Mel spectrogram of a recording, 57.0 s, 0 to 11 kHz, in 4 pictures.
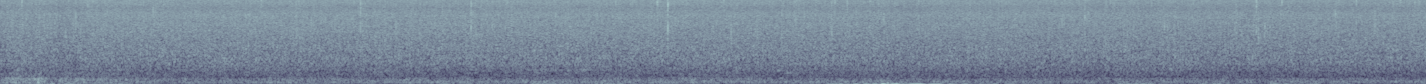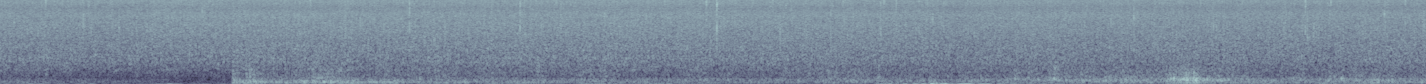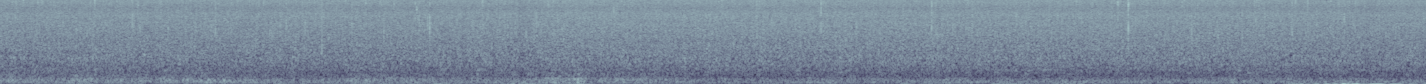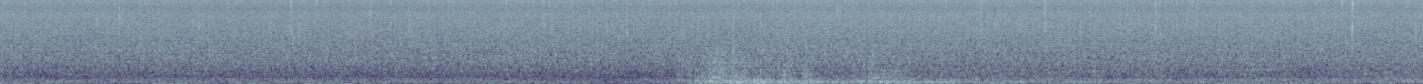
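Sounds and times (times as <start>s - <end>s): steady rain: 0.0s - 57.0s
thunder rumbling: 16.6s - 21.1s, 49.6s - 54.3s.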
